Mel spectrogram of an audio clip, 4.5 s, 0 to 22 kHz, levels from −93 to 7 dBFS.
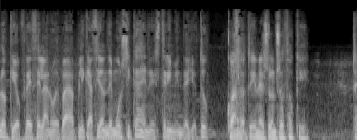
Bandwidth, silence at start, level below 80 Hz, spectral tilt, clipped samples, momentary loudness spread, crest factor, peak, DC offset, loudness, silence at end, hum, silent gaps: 16 kHz; 0 s; -34 dBFS; -4.5 dB/octave; under 0.1%; 7 LU; 20 dB; -2 dBFS; under 0.1%; -21 LUFS; 0 s; none; none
